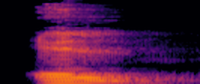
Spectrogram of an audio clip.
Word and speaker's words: علم: بار تلقین کیجیے کہ اس طرح کے 3 حرفی الفاظ جن کے درمیانی حرف پر جزم ہوتا ہے، اس کو درست تلفظ کے ساتھ پڑھیں، جیسے یہ لفظ ہے علم۔ چرند پرند، محترم ٹیچر،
